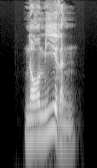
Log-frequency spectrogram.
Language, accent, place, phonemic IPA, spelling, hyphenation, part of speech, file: German, Germany, Berlin, /nɔʁˈmiːʁən/, normieren, nor‧mie‧ren, verb, De-normieren.ogg
- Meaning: 1. to standardize 2. to normalize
